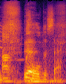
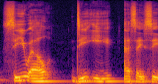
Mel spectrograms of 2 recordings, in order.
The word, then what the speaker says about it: cul-de-sac: Because the L is silent in cul-de-sac. Yeah. No, wait, I'm asking because I don't want another St. Louis situation. It's C-U-L-D-E-S-A-C.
